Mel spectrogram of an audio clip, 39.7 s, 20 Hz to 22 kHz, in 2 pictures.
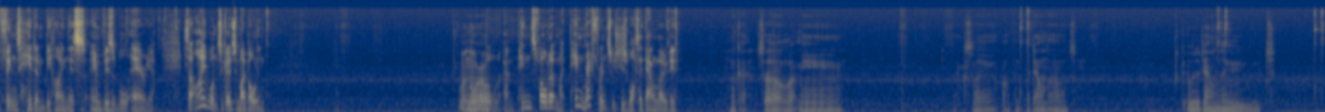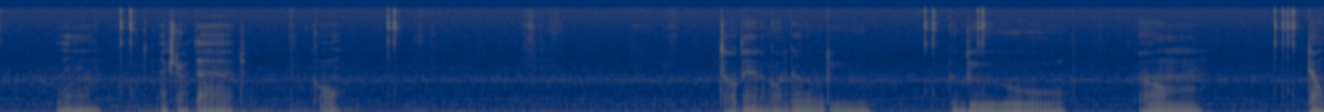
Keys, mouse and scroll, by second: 0.5 click, 4.2 click, 8.3 click.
